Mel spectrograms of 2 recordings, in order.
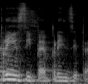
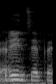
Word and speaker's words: príncipe: How do you say prince? – Príncipe, príncipe. – Príncipe.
